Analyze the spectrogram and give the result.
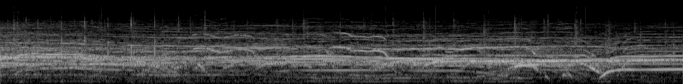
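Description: A crowd in Chicago cheers and shouts continuously at a steady, loud level, many voices whooping and yelling together with rising and falling high-pitched calls throughout, no distinct speech.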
